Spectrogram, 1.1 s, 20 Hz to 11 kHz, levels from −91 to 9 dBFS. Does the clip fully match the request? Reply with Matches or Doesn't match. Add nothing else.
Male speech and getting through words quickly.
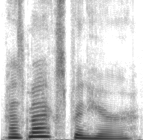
Doesn't match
